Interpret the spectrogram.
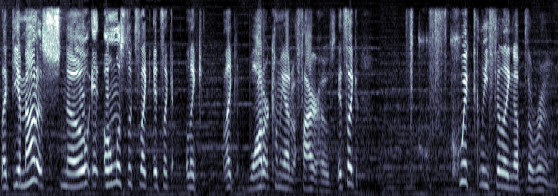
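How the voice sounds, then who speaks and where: A man narrating a tabletop roleplaying game as game master, in halting, improvised, stop-start phrases. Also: high-pitched, sharp tone, dull audio, soft background music.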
